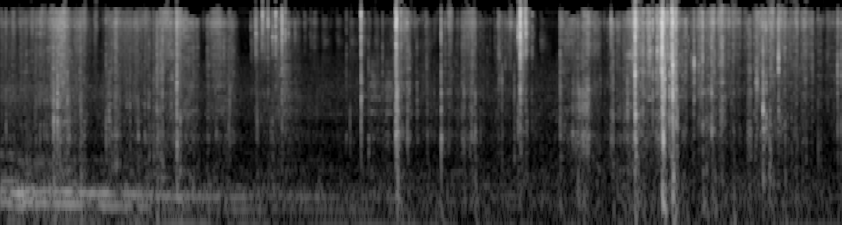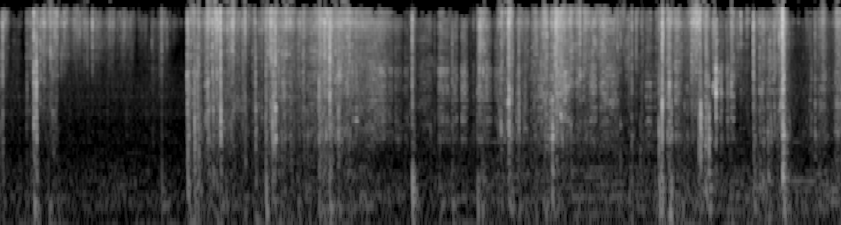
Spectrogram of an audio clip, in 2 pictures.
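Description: Cardboard packaging being opened and handled: the box flaps and a cardboard insert scrape and slide, with irregular sharp clicks and knocks as the plastic automatic air freshener dispenser is lifted out and set down on the table.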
